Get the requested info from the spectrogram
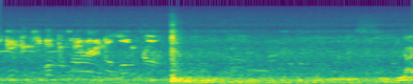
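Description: Speech in the first second or so over a steady low background rumble, broken by one sharp click about two seconds in; the rest is mostly the rumbling background.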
